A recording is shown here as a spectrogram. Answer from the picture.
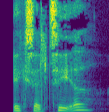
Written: eksalteret

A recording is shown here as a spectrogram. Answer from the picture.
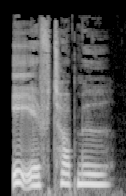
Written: EF-topmøde

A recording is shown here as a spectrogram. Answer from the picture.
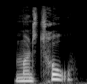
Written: monstro

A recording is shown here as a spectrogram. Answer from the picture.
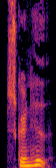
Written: skønhed

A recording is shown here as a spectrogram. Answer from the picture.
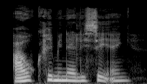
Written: afkriminalisering

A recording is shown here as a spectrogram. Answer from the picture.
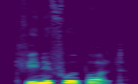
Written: kvindefodbold

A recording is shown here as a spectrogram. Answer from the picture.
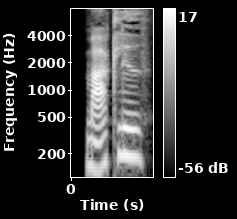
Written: markled

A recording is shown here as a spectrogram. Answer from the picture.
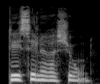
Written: deceleration

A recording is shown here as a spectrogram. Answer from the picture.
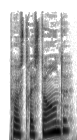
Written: poste

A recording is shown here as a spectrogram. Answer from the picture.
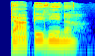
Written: derbyvinder

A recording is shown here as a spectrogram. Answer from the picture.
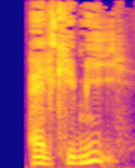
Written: alkemi

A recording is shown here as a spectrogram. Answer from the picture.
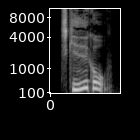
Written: skidegod

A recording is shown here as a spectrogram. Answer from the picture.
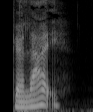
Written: galej

